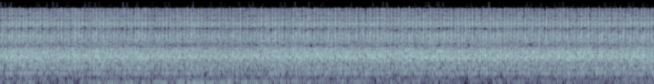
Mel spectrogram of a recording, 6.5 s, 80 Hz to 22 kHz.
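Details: VW Up! MPI with 5000 km, cold start after repairing an oil leak on the intake camshaft phase variator: cold idle with a busy, metallic ticking chatter over a faint engine hum; source of the noise unclear.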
